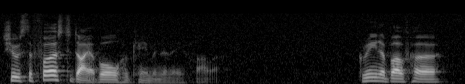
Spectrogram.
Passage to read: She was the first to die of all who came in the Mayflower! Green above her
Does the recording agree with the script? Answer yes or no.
yes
